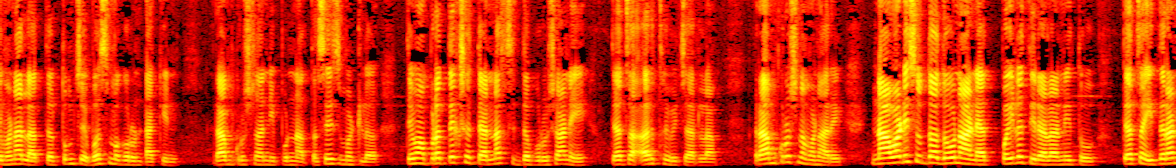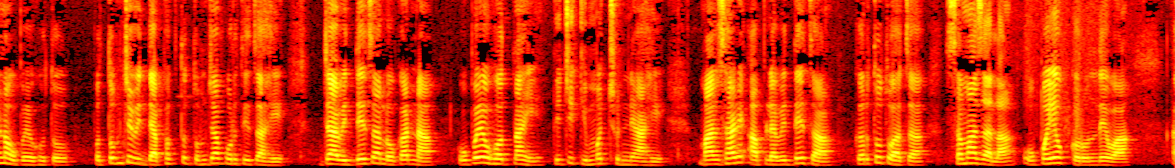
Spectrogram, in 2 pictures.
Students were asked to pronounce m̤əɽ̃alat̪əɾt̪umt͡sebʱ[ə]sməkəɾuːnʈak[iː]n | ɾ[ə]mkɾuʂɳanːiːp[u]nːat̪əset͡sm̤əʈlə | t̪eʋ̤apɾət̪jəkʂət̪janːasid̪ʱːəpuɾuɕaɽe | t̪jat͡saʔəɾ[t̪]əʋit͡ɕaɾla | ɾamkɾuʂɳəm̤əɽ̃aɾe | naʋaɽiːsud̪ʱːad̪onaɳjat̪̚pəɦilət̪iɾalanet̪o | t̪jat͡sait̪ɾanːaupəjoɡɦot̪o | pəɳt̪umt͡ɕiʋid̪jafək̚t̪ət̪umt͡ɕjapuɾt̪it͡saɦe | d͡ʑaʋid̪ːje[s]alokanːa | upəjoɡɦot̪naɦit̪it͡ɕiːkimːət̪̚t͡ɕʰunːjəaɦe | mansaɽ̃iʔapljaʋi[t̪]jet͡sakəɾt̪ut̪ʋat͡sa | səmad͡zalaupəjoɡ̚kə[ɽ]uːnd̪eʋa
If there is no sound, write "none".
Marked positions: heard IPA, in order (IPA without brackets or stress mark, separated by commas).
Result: ə, iː, a, u, t̪ʰ, t͡s, d̪, ɾ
